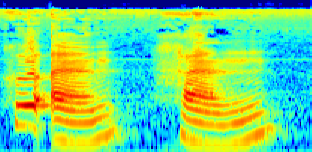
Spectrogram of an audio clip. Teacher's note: The next one is a combination of he and en, third tone.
